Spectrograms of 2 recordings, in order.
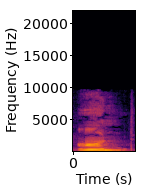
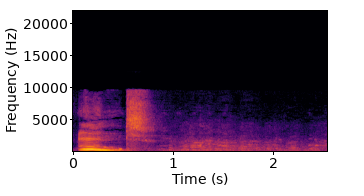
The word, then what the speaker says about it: aunt: Vivek goes on telling me every day, "Don't say aunt, it is ant."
